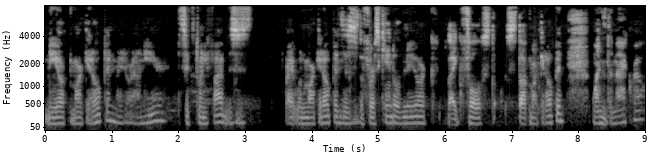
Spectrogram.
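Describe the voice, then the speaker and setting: His pitch sits in the medium range. This man moves through his words at a fairly quick pace. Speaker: forex trading content creator. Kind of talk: trading tutorial vlog. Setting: library. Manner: animated, fast; trying to keep voice down. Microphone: laptop mic.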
